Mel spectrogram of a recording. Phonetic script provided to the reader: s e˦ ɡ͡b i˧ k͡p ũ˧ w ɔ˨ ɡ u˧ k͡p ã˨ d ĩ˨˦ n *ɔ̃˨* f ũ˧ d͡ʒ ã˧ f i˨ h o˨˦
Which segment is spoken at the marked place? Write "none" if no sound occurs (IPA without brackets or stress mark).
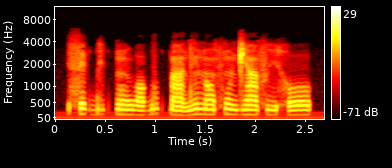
ɔ̃˧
